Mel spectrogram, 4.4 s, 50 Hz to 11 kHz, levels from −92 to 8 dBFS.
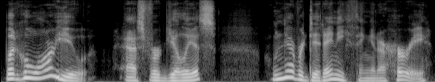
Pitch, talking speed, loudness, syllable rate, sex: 155 Hz, 180 wpm, -19 LUFS, 6.3 syllables/s, male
